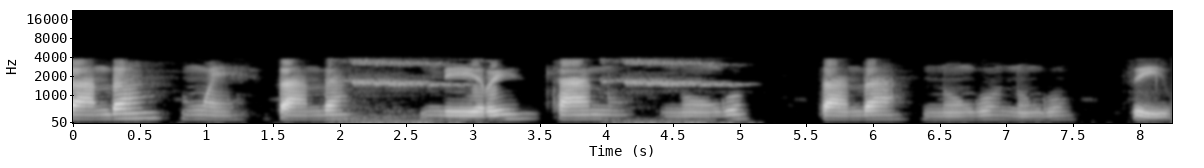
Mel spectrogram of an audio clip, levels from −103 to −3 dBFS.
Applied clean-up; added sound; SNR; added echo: classical method Wiener filter.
